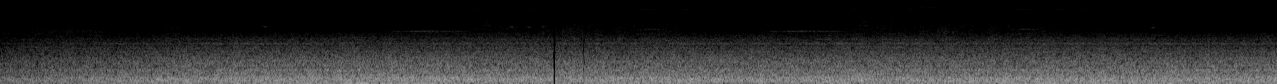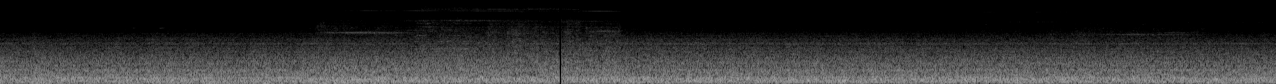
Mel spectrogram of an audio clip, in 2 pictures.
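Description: A train runs steadily in the Train Sim World game on the Ruhr-Sieg Nord route, a constant dense rumble of wheels and running gear holding level for the whole stretch with no voices.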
